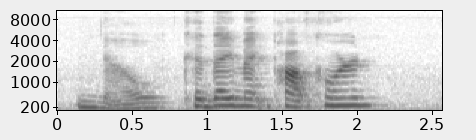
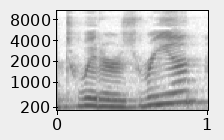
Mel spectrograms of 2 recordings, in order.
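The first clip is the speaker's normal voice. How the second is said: lively storybook read-aloud; reading to children; 4 dB louder, slower than usual. A narrator's reading. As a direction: read it like bedtime story time. Reads picture book aloud.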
